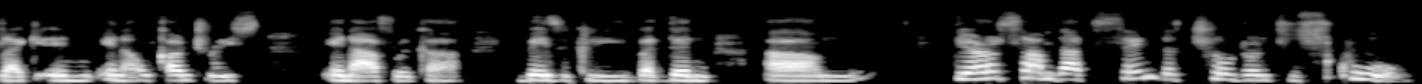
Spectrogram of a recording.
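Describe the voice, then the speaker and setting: A woman's voice: on the high side, creaky, dry recording, low-quality recording. A woman from Ethiopia asking a question in a panel talk, hesitant and full of fillers. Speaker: audience member asking a question.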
